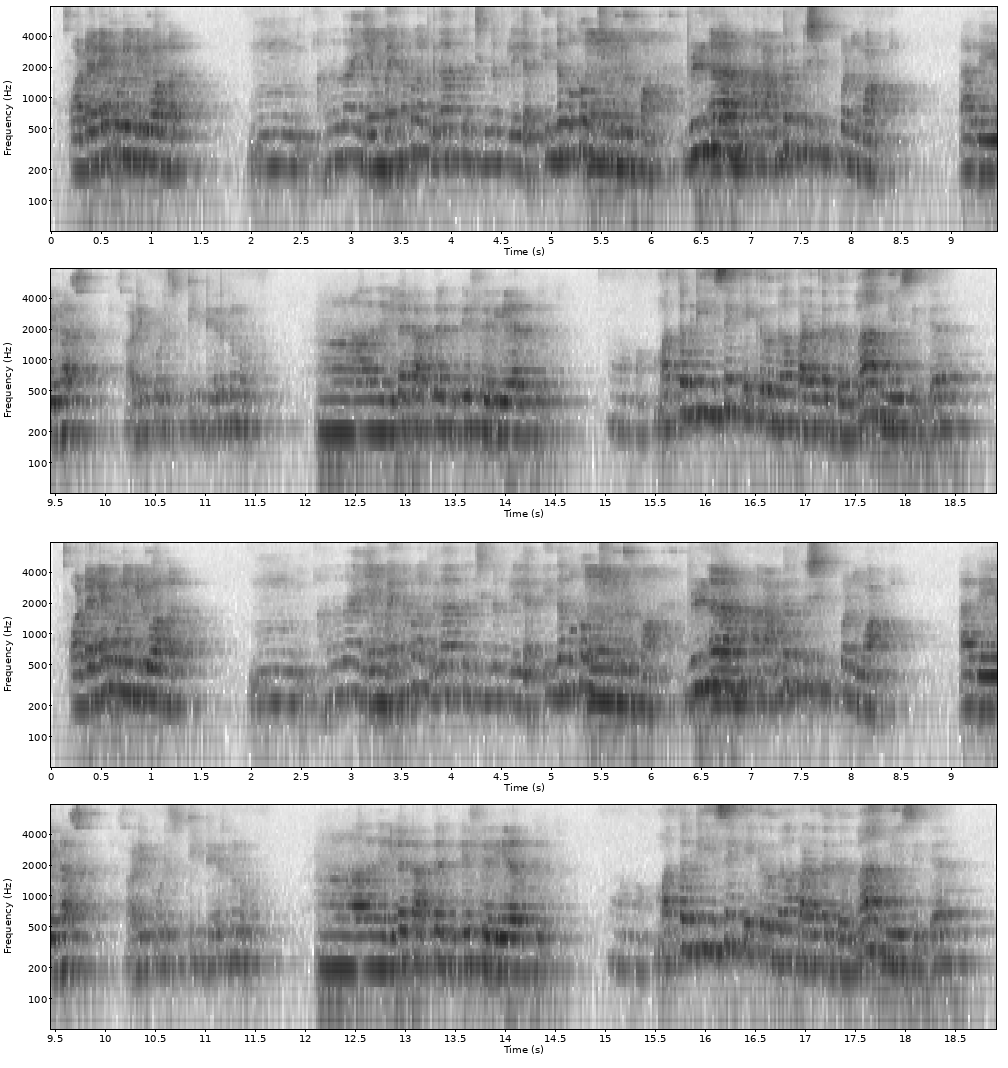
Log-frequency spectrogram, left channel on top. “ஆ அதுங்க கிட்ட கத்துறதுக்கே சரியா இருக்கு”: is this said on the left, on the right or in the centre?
Right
